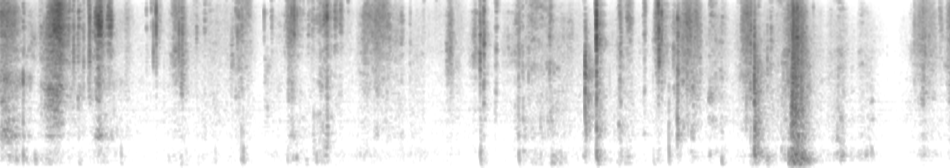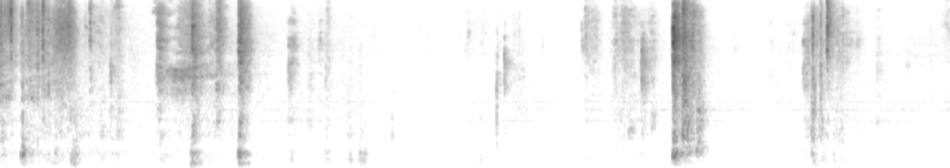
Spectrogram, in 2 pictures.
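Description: Cardboard shipping case being opened and handled: tearing, scraping and rustling of cardboard in irregular bursts. About twelve seconds in the handling thins out to a few separate knocks and rustles as the wrapped boxes are moved.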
